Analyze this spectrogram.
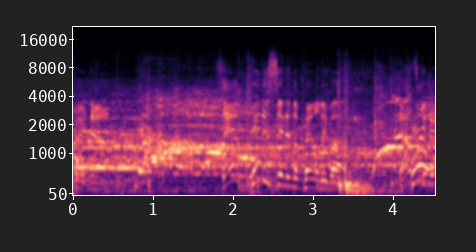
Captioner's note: screaming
